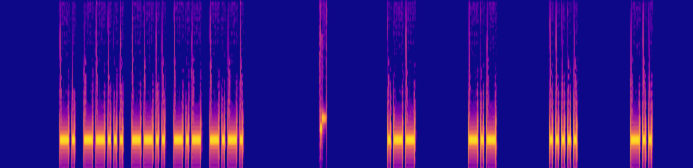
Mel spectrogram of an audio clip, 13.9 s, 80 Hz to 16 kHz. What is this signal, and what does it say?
Morse code, heard as a keyed tone, about 20 wpm, spaced as for 11 wpm, 700 Hz. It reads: N7ZKC WK5D
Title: USA Call Signs - 6x Character Spacing - 20wpm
